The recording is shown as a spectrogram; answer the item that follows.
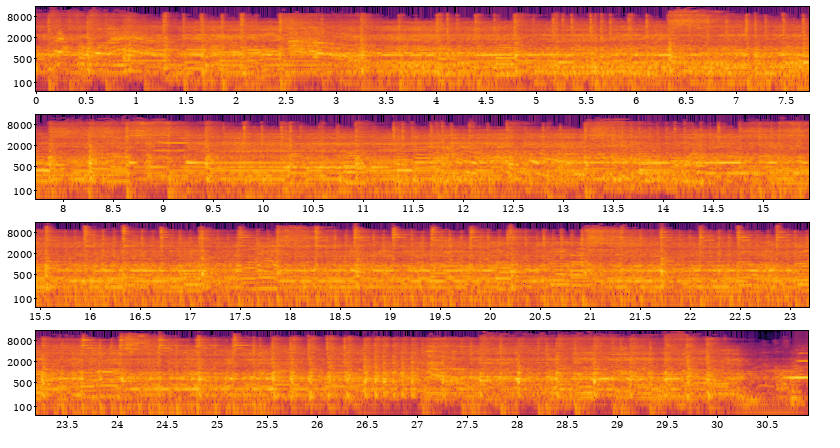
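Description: Live rock band playing: electric guitar, bass guitar and a Tama drum kit, the song stopping at the very end.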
